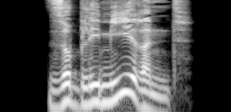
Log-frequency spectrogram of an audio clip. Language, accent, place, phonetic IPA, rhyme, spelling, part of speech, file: German, Germany, Berlin, [zubliˈmiːʁənt], -iːʁənt, sublimierend, verb, De-sublimierend.ogg
- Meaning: present participle of sublimieren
